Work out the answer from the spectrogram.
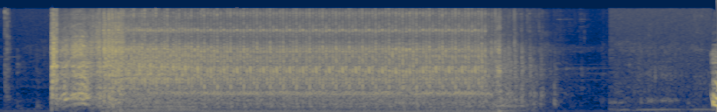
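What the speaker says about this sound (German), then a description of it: "starte den Motor und mache eine volle Lenkung nach links und mache den Motor sofort wieder aus" A VW Passat engine cranks and catches, then idles steadily for about four seconds with the steering turned fully left during a power steering fluid change, before being switched off, leaving near silence with a faint hum afterward.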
